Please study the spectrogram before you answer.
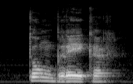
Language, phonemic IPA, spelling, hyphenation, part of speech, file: Dutch, /ˈtɔŋbreːkər/, tongbreker, tong‧bre‧ker, noun, Nl-tongbreker.ogg
- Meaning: tongue-twister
